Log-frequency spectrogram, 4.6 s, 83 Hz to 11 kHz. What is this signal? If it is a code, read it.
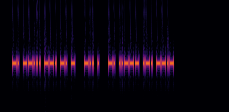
Morse code, heard as a keyed tone, about 41 wpm, 700 Hz. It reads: N7GNT DE N2RQ
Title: USA Callsign DE Callsign 45wpm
